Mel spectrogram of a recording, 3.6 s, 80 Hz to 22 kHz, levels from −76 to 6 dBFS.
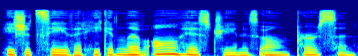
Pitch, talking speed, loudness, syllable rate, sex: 155 Hz, 215 wpm, -18 LUFS, 4.7 syllables/s, female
